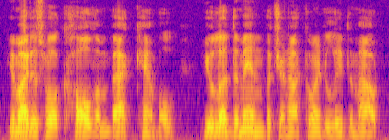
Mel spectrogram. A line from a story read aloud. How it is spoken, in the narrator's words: Tredrick said evenly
